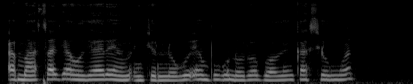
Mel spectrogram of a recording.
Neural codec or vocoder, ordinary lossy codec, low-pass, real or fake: vocoder, 44.1 kHz, 128 mel bands every 256 samples, BigVGAN v2; none; none; fake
